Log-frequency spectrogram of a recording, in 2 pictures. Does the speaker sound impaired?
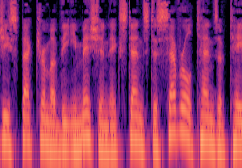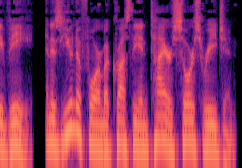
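No.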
